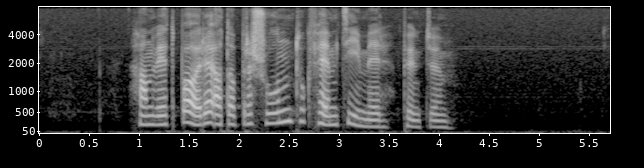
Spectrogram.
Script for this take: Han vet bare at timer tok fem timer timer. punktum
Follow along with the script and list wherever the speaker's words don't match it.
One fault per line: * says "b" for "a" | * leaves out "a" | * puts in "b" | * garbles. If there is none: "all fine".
* says "operasjonen" for "timer"
* leaves out "timer"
